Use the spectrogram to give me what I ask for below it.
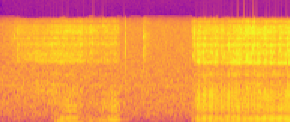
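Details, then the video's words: Sleeping dog snoring indoors: soft, faint breathing rasps at first, then a loud harsh buzzing snore begins near the end and continues steadily. "Snoring Dog - End of a perfect day"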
